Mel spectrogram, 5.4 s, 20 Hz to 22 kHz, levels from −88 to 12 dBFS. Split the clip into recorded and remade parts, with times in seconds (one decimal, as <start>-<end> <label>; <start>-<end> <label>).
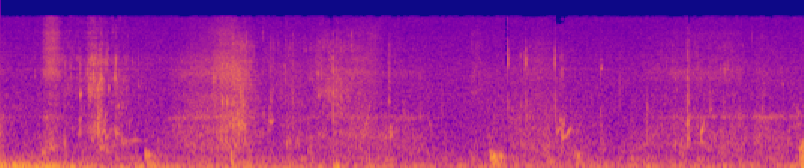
0.0-1.5 remade; 1.5-3.5 recorded; 3.5-5.4 remade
